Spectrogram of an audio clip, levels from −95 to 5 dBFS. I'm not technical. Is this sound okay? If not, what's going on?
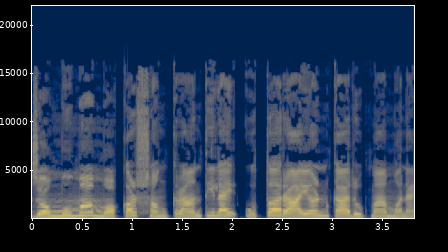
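No, from 0.84 s to the end there's a section at the wrong speed: the speech runs 1.12 times too fast and about two semitones higher, likely from a clock mismatch.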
